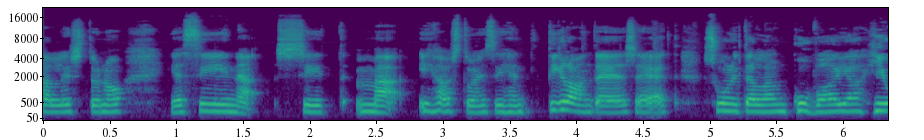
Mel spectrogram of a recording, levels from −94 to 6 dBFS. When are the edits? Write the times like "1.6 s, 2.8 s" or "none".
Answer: 2.3 s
